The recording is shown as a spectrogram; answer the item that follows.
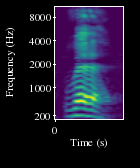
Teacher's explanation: वह का उच्चारण करते समय ऊपर वाले दांत है ना, वो नीचे वाले होठ को छूते हैं। · वह बोलोगे तो ऊपर वाले दांत क्या करेंगे? नीचे वाले होठ को छुएंगे। तो दो से मिलकर बोला जाता है, दांत और ओष्ठ से मिलकर बोला जाता है। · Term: दंतोष्ठ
